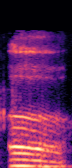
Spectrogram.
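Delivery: low, drawn-out "uh"; long vowel. Shown as a demonstration. Teacher showing how the vowel is pronounced, long low "uh". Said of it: "how it is pronounced".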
